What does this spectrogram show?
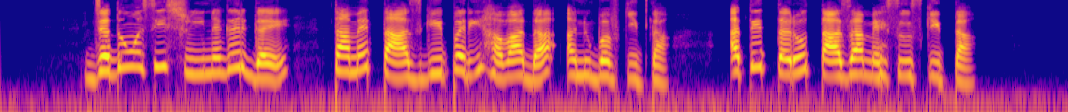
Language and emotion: Punjabi, happy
